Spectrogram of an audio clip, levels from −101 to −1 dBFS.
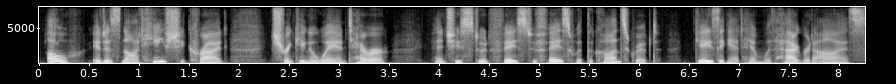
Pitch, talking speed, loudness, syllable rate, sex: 185 Hz, 190 wpm, -19 LUFS, 4.7 syllables/s, female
